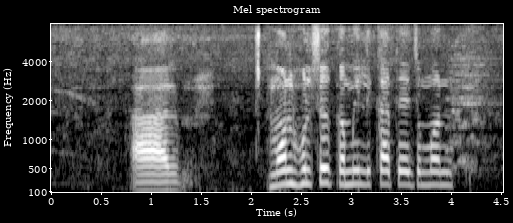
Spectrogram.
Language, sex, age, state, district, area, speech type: Santali, male, 30-45, West Bengal, Purba Bardhaman, rural, spontaneous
